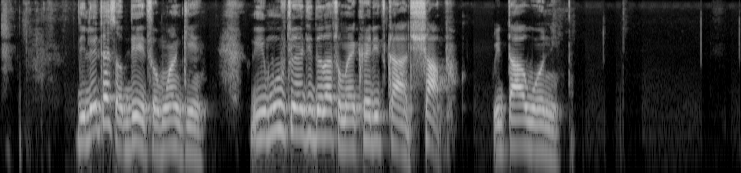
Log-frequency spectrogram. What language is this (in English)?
Nigerian Pidgin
